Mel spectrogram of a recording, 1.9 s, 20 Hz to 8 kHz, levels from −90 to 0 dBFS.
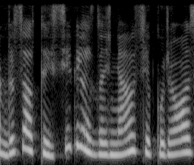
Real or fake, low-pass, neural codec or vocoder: fake; 7.2 kHz; codec, 32 kHz, 1.9 kbps, SNAC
